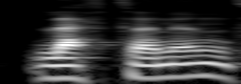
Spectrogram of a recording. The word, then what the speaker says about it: lieutenant: This is obvious where 3 vowels combine to produce the F sound in lieutenant. 3 vowels and consonants also combine to produce the sound in colonel. Lieutenant is pronounced lieutenant in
